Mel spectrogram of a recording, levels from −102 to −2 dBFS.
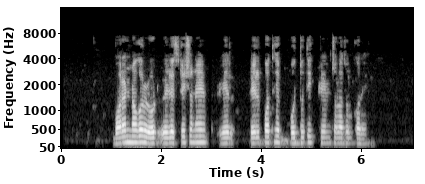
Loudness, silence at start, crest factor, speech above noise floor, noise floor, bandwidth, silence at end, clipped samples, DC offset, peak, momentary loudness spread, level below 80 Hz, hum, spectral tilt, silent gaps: -17 LUFS; 1.05 s; 18 dB; 62 dB; -78 dBFS; 7.6 kHz; 0.95 s; under 0.1%; under 0.1%; -2 dBFS; 12 LU; -60 dBFS; none; -5.5 dB/octave; none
